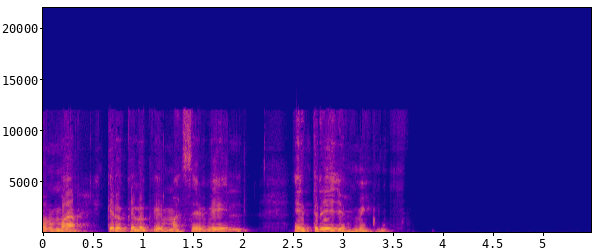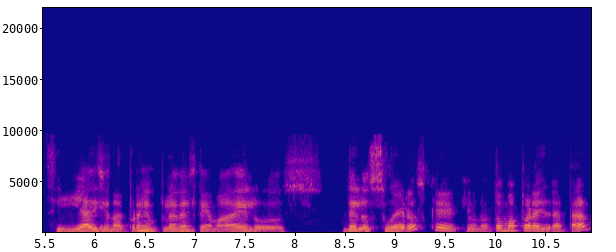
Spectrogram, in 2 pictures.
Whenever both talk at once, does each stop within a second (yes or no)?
yes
